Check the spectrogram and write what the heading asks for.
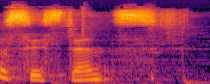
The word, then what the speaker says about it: assistants: But when the S is added the T softens and most of the time you can't even hear it.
